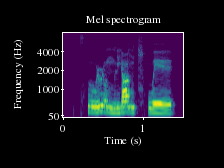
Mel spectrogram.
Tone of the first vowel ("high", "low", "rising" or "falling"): rising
